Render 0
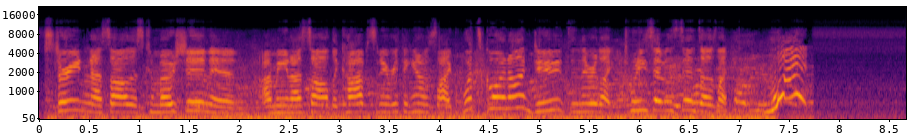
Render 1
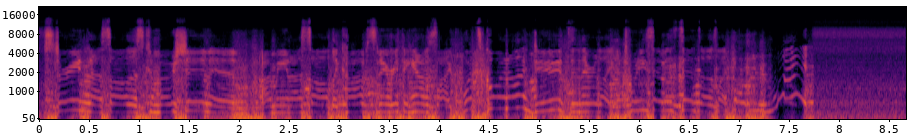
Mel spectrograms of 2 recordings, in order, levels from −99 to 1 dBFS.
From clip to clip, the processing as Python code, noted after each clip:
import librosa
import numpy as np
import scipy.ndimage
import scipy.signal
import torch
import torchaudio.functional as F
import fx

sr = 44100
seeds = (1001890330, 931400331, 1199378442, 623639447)

y = fx.over_compress(x, sr, threshold_db=-31.0, ratio=-0.5)
y = y * librosa.db_to_amplitude(-7.5)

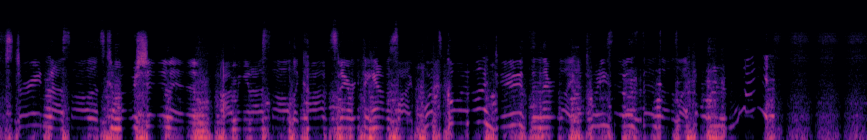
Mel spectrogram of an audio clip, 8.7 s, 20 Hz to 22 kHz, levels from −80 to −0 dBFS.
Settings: y = x * np.abs(np.cos(np.pi * 3.5 * np.arange(len(x)) / sr))
y = y * librosa.db_to_amplitude(3.0)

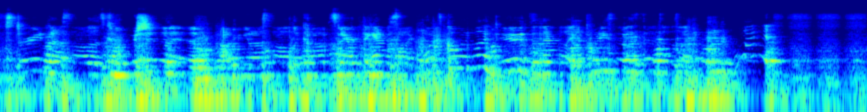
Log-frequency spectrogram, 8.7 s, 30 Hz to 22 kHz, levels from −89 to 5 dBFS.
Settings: y = fx.room_shoebox(x, sr, seeds[0], volume_m3=280.0, walls='furnished', distance_m=1.4)
y = y * librosa.db_to_amplitude(-3.0)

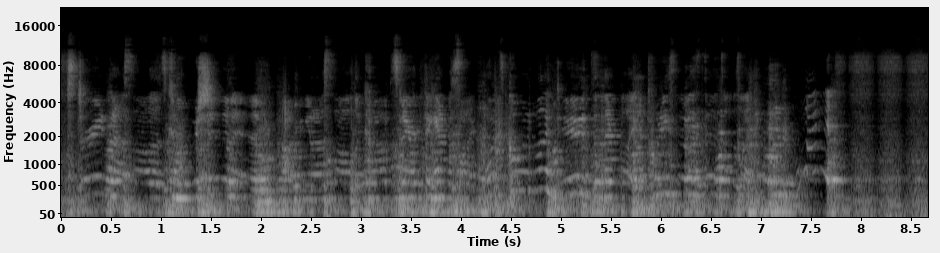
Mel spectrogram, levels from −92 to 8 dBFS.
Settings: y = fx.rider(x, sr, range_db=3, speed_s=2.0)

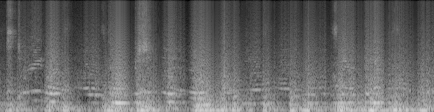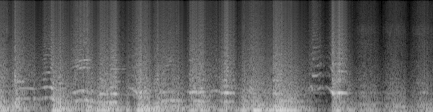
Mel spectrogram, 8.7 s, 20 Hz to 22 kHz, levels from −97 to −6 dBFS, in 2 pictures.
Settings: y = fx.halfwave_hold(x, sr)
y = y * librosa.db_to_amplitude(2.5)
